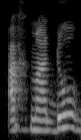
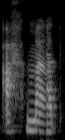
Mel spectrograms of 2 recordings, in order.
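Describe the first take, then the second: First: The name ends with an added -u vowel. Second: The name ends on the bare consonant. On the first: The speaker calls it wrong. "bukan Ahmadu" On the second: The speaker calls it right. "tapi langsung bilang Ahmad"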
